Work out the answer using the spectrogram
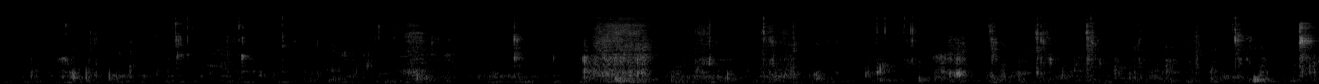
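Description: A person chewing and biting a mouthful of chicken curry and rice eaten by hand, with many short mouth clicks and crunches. There is one longer rushing noise about six seconds in.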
